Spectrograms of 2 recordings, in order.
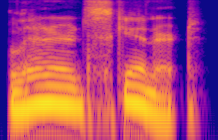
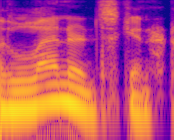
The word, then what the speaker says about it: Lynyrd Skynyrd: Pronounced Lynyrd Skynyrd, or Lynyrd Skynyrd, I guess.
